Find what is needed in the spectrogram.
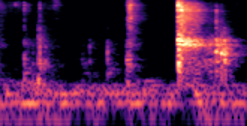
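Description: Long fingernails clicking and tapping against a jar of cleansing balm as it is handled, a series of small knocks, then a louder short rasp about one and a half seconds in, over a steady low hum.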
